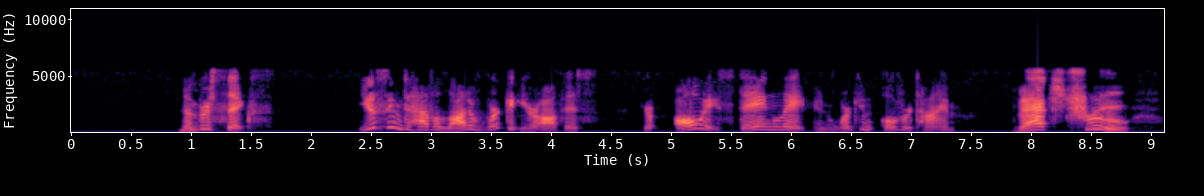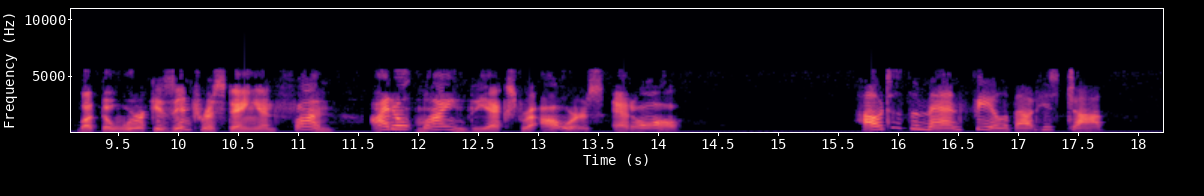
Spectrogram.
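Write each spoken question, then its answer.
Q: How does the man feel about his job?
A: He enjoys it and doesn't mind the overtime.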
